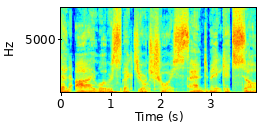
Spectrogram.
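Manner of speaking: rough, raspy, very deep voice. Reading a story aloud, a possessed character answering: raspy, deep voice. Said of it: "he says in a raspy, deep voice not his own".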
